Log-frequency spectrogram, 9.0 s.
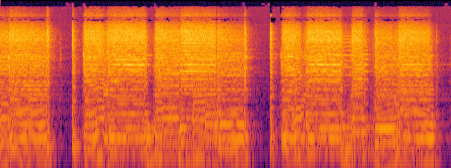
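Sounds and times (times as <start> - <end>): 
amplifier drive: 0.0 - 9.0.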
